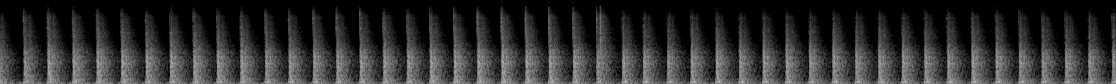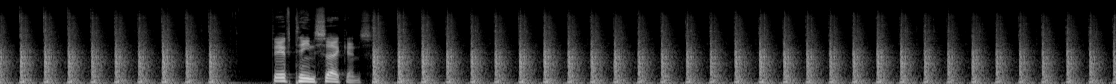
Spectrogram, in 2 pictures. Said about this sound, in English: It doesn't sound that long, but if you actually pound on a door for 30 to 45 seconds, it's a long time.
